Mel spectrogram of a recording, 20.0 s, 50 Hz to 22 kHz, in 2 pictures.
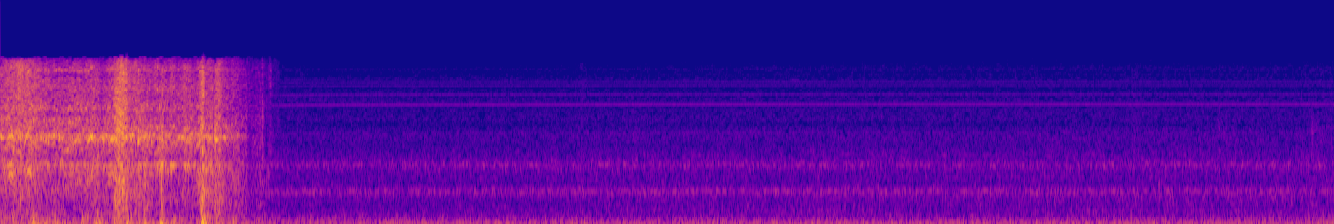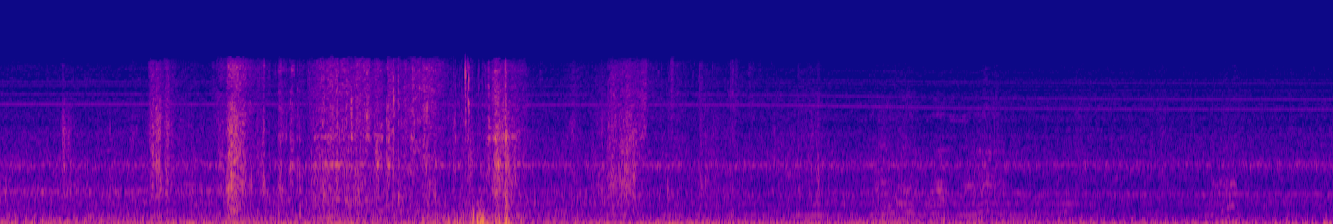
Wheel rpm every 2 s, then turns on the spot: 180, 10, 0, 0, 0, 0, 0, 0, 0, 0.
none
